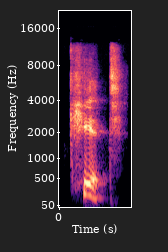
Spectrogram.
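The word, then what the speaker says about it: כי: And you say it like you're going to say the word kit or kip, but you're not going to put these last letters on it. It's ki.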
